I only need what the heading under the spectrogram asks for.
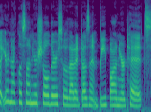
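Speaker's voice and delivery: plain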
